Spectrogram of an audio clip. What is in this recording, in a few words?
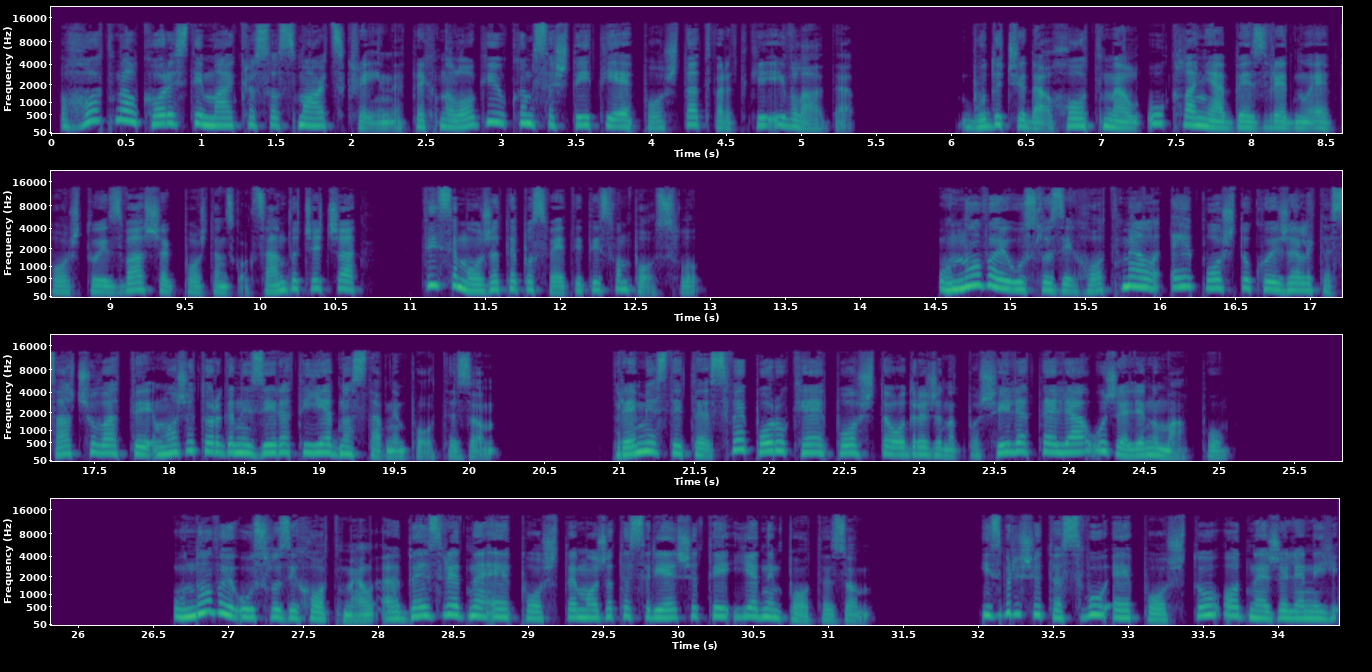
Croatian training; voice over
